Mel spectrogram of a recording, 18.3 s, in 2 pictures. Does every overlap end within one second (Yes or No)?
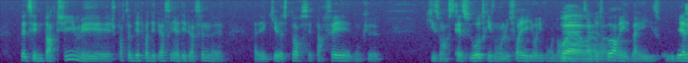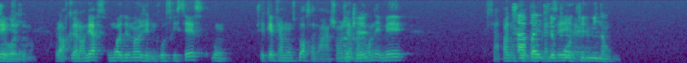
No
